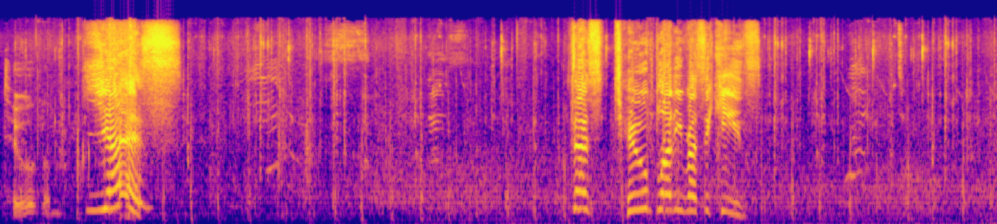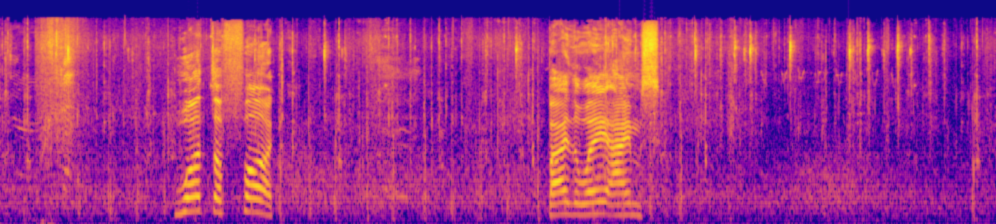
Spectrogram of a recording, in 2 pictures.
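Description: Footsteps tread steadily on hard pavement.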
